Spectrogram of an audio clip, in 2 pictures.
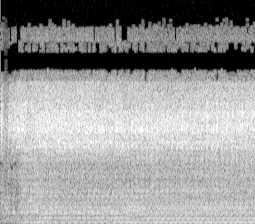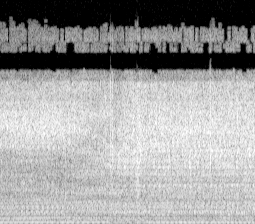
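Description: Genie boom lift's engine starting up and settling into a steady idle.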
